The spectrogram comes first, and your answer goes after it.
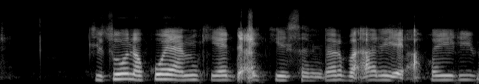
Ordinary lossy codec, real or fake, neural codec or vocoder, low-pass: none; fake; codec, 44.1 kHz, 2.6 kbps, SNAC; 14.4 kHz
